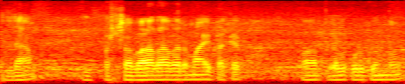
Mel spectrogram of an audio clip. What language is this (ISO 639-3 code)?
mal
